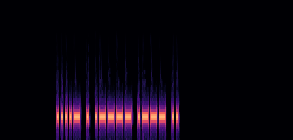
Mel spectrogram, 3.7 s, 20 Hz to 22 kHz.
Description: Morse code, heard as a keyed tone, about 44 wpm, 700 Hz. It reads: 4E1JI
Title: Five Challenging Letter-Number Combinations 45wpm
